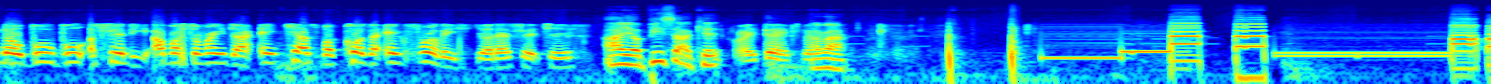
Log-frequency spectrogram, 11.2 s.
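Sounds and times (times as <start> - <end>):
speech: 0.0 - 6.5
telephone dial tone: 7.8 - 11.1.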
